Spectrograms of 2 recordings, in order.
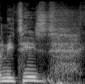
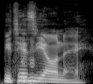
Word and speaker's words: Mutazione: So I checked out Mutation. God, I can never say the name correctly. I got yelled at twice during the event for this. Mutazione, I believe, is the pronunciation.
